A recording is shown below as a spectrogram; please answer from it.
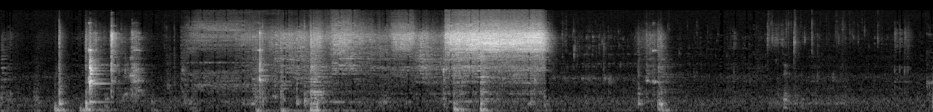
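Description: A homemade bottle-washer jet spraying water up inside an upturned stainless-steel sanke keg to rinse it out, with a few knocks of the metal keg being handled at the sink. The spray builds over a few seconds, is loudest for about a second and a half just past the middle, then cuts off suddenly.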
